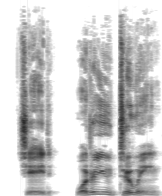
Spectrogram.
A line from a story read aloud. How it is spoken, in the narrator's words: Dina cried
